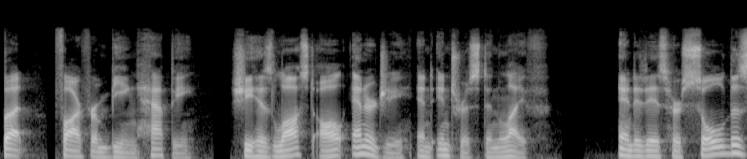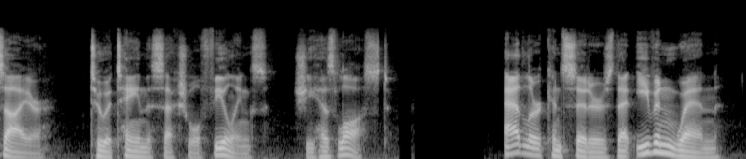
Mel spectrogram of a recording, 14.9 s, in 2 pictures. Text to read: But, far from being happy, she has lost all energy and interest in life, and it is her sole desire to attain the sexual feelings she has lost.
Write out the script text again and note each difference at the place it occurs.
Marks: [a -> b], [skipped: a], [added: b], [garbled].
But, far from being happy, she has lost all energy and interest in life, and it is her sole desire to attain the sexual feelings she has lost. [added: Adler considers that even when]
